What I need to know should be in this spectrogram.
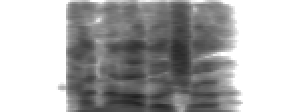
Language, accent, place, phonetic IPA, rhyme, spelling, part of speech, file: German, Germany, Berlin, [kaˈnaːʁɪʃə], -aːʁɪʃə, kanarische, adjective, De-kanarische.ogg
- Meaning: inflection of kanarisch: 1. strong/mixed nominative/accusative feminine singular 2. strong nominative/accusative plural 3. weak nominative all-gender singular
